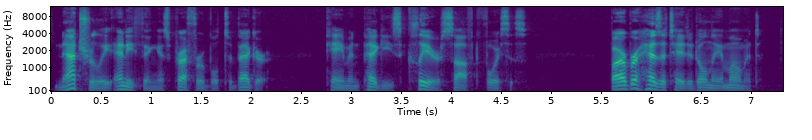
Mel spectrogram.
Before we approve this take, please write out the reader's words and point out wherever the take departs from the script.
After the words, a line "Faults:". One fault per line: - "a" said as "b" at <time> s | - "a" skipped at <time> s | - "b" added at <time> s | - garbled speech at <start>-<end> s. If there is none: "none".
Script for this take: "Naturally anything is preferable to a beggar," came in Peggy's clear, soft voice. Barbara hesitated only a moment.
"Naturally anything is preferable to beggar," came in Peggy's clear, soft voices. Barbara hesitated only a moment.
Faults:
- "a" skipped at 1.8 s
- "voice" said as "voices" at 4.3 s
